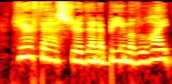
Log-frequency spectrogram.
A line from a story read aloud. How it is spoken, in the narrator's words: panted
